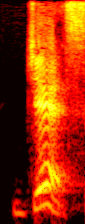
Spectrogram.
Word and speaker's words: Jess: say yes in English, and my name is Jess.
